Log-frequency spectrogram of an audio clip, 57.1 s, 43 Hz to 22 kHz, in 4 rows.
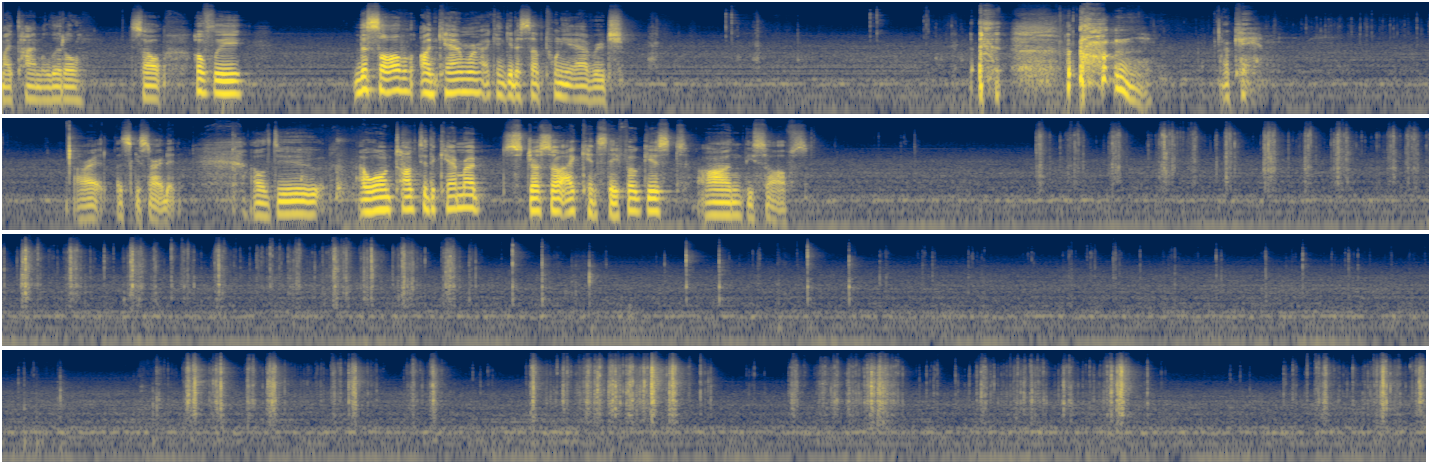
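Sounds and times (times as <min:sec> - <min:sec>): plastic cube layers clicking: 0:24.6 - 0:33.8, 0:48.1 - 0:49.9, 0:50.7 - 0:54.2, 0:55.6 - 0:57.0.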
